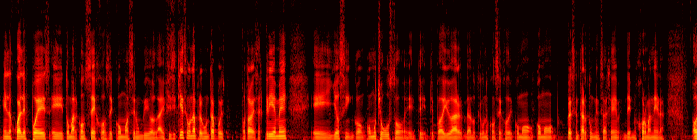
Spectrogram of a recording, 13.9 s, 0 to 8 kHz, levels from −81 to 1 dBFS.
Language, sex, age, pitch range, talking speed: Spanish, male, 30-49, 95-120 Hz, 195 wpm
